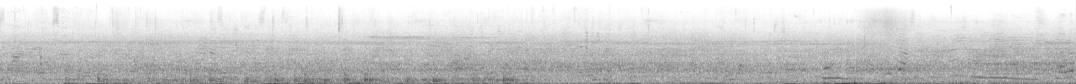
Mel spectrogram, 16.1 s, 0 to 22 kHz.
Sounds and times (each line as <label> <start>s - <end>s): Manifestación social 11.6s - 16.1s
